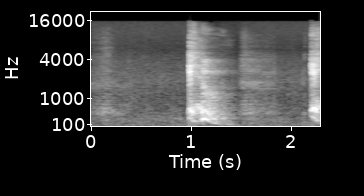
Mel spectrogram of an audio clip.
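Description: An elderly man coughs once, about a second in: a sudden cough that fades within half a second.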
